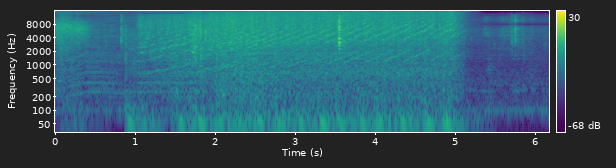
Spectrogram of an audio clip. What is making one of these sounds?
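A car crashes with a loud impact.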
